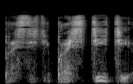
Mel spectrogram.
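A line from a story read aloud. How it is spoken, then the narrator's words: Whisper. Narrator (Russian): шептал я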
